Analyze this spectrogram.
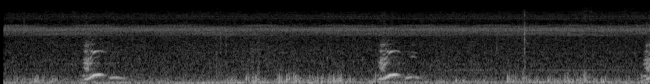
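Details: Horned screamer calling, two loud honking calls that rise sharply then break, about three seconds apart, over a steady high insect drone, low rumbling noise and some speech.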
